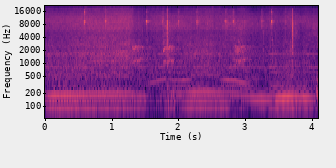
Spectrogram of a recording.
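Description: A video game jeep driving and flying, its engine drone holding steady with rising and falling pitch sweeps, loud and continuous with sharp faint clicks over it.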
